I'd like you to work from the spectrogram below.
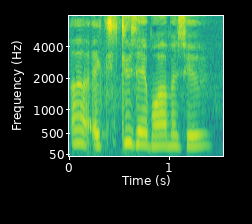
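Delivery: pompous fake French; mock French accent.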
